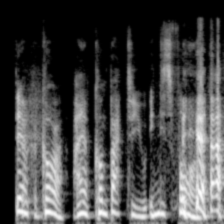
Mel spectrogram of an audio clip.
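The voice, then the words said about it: Impression of the character Sam. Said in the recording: “You should do a Sam impression in front of him.”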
